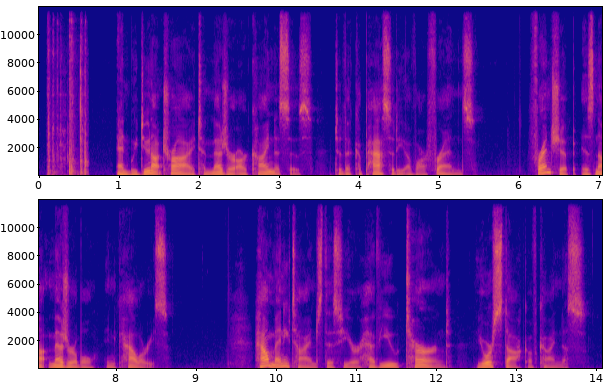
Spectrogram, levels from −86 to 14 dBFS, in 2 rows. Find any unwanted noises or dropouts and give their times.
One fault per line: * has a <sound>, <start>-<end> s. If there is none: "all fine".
* has a thud, 0.1-0.6 s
